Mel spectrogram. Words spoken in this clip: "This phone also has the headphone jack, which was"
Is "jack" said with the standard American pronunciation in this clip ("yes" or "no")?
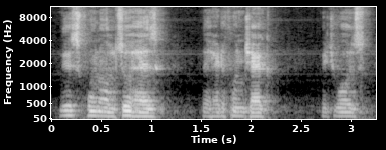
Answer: no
